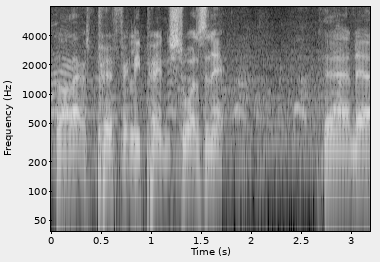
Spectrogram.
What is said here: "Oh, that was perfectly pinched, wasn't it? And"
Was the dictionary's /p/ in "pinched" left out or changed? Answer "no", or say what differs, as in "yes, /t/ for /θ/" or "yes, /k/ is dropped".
no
